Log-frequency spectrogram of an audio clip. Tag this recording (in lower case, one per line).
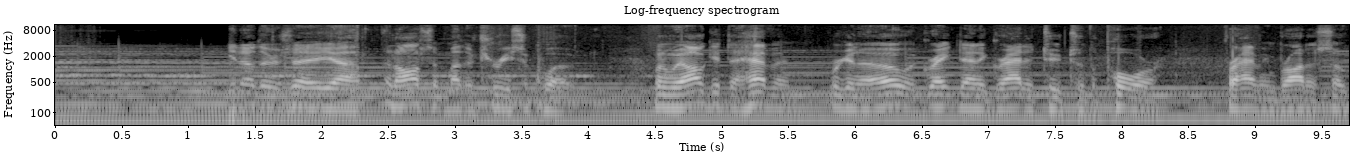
speech
music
